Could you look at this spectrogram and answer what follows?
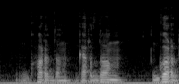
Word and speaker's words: Гордон: А Гордон, или как? Гордон, все верно. Правильное ударение, так, наверное, будет все-таки. Это РБ, который вплотную связан с Акмонахами и Заричем.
